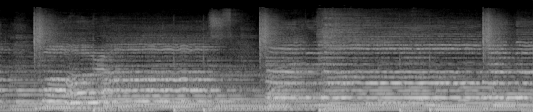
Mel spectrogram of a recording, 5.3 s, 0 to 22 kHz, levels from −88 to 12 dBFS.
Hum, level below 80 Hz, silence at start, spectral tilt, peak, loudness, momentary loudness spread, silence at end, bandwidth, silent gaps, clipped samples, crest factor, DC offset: none; -32 dBFS; 0 s; -6 dB/octave; 0 dBFS; -14 LUFS; 6 LU; 0 s; 14.5 kHz; none; under 0.1%; 14 dB; 0.2%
